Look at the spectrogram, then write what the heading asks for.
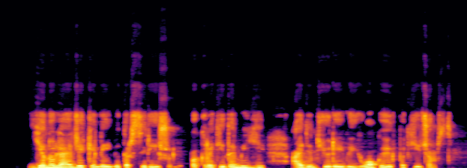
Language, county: Lithuanian, Klaipėda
